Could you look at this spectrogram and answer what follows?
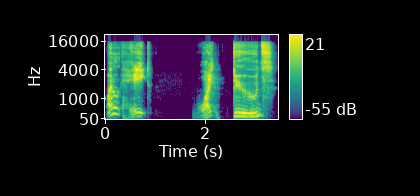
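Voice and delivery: mock defensive quote. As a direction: overdo the denial so it sounds like the opposite. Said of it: "the way you said it sounds like you kinda do".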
